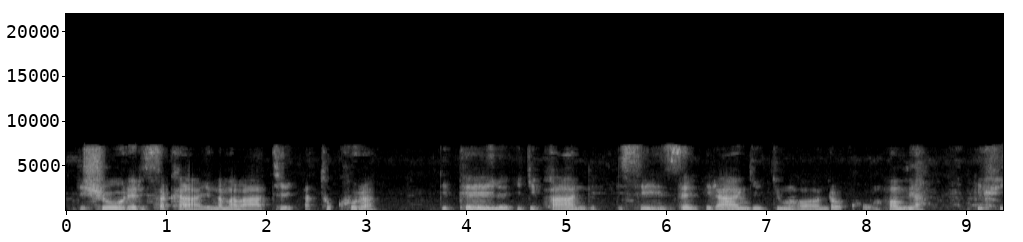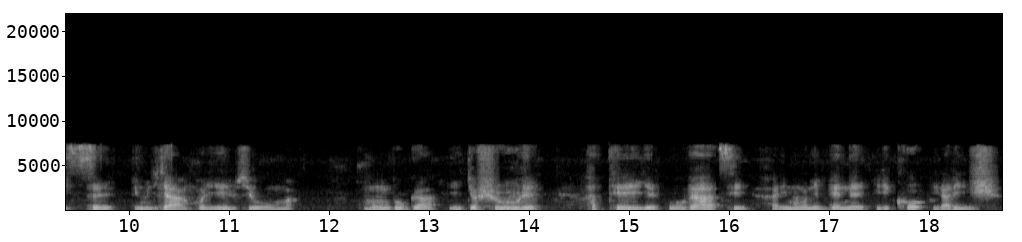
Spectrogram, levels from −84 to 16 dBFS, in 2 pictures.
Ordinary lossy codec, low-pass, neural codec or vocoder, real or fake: AAC, 32 kbps; 7.2 kHz; vocoder, 22.05 kHz, 80 mel bands, HiFi-GAN; fake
